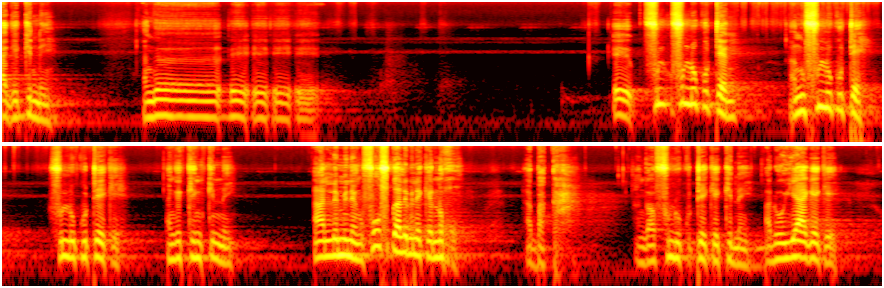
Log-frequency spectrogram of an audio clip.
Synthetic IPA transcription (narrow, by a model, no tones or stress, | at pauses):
aɡekinːe | aŋɡə | fufulːukuteŋ | a̰ŋɡəfulukute | fulːukuteke | aŋɡəkeŋkine | anlemineŋfusuɡalebinekenuxu | abakːḁ | aŋɡafuluku̥tekekineadojaɡeke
